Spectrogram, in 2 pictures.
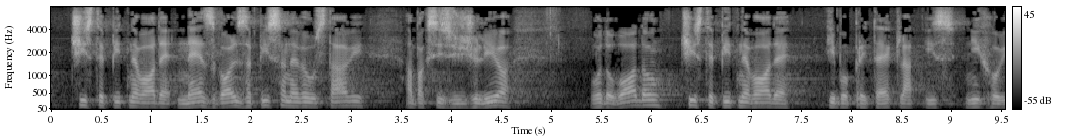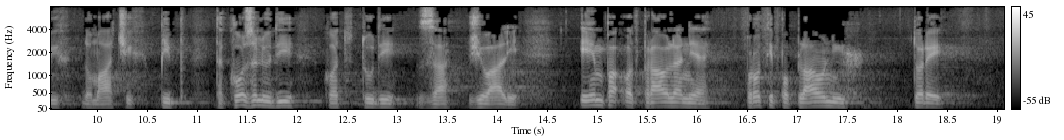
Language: Slovenian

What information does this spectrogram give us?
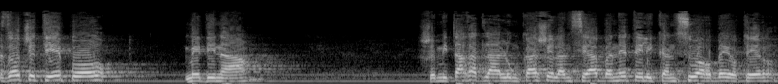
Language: Hebrew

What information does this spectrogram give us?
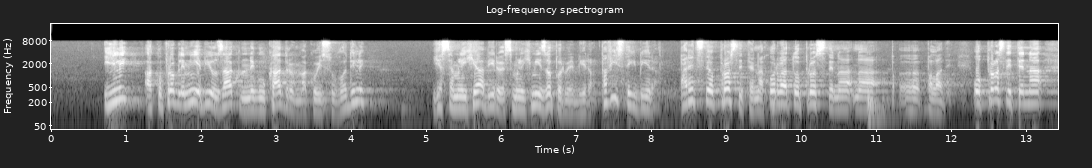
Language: Croatian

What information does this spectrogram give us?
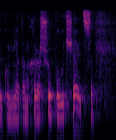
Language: Russian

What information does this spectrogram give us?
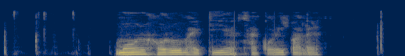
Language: Assamese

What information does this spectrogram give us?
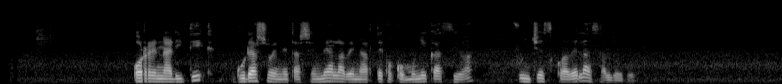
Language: Basque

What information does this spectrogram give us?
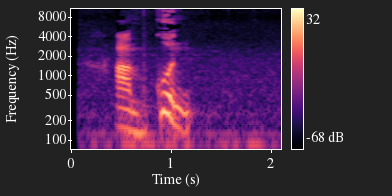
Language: Min Nan Chinese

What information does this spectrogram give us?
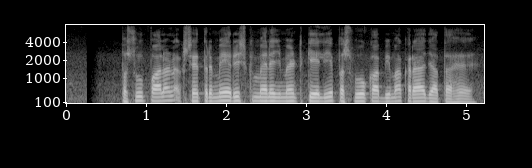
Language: Hindi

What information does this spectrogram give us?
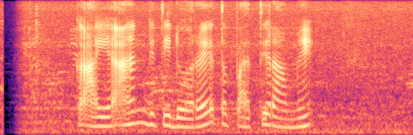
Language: Sundanese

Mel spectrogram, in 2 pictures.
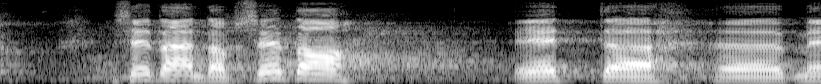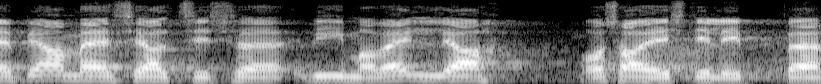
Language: Estonian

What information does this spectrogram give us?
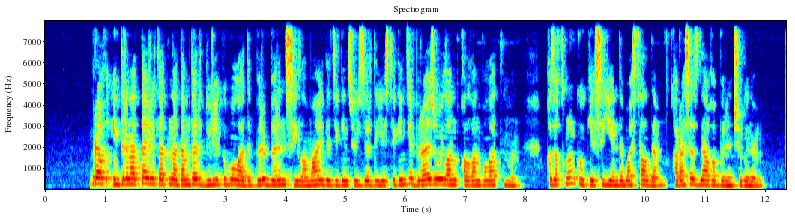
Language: Kazakh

